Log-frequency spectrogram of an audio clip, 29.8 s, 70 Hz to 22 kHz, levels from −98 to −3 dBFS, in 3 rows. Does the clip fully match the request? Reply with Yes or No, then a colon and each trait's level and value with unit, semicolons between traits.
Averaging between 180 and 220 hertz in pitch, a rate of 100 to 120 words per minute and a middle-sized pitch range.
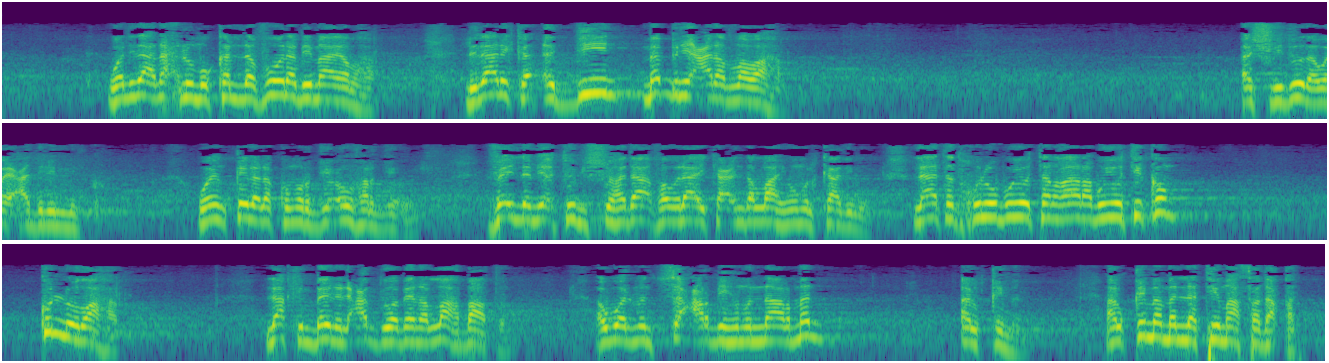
Yes: high, 190 Hz; average, 105 wpm; average, 3.6 semitones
